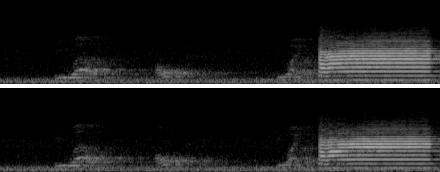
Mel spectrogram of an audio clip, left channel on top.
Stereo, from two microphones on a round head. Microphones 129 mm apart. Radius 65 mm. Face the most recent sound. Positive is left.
turn(degrees=15)  # may be behind; listen again after turning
